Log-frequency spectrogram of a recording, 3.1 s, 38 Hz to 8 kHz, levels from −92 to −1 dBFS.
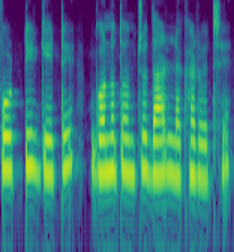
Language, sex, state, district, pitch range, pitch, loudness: Bengali, female, Tripura, West Tripura, 200-225 Hz, 215 Hz, -18 LUFS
